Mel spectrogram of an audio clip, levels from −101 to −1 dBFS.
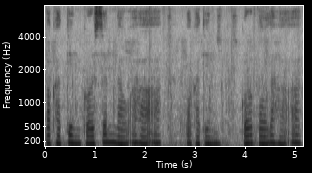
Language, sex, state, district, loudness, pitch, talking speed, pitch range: Mizo, female, Mizoram, Aizawl, -17 LUFS, 155 Hz, 140 wpm, 150-165 Hz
